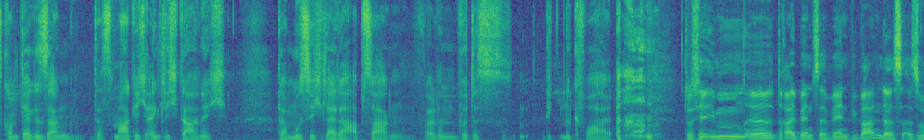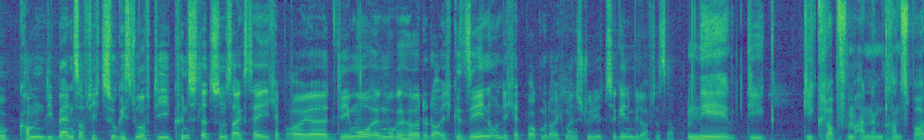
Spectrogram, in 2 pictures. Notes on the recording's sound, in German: Auf dem Pop-Kultur-Festival in Berlin.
